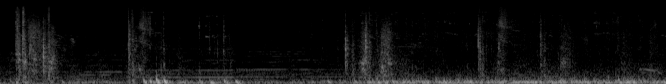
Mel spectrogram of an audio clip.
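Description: Horse hooves clip-clop in a medieval battle game, with one horse bristling with arrows. Hoofbeats come in close, uneven bursts over low rumbling battle noise, with a brief whinny mixed in.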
